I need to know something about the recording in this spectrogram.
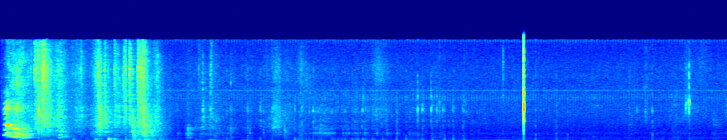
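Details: Coton de Tulear dog indoors while playing, giving a burst of short, high yips and whimpers over the first two seconds, then quieter scuffling and patter with a sharp click.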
